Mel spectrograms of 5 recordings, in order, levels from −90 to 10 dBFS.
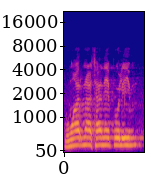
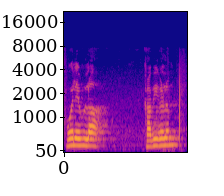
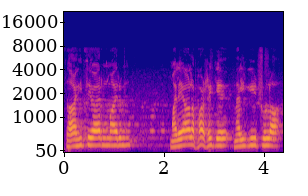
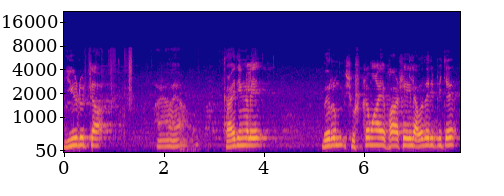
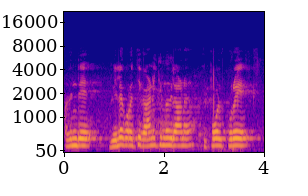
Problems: none marked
